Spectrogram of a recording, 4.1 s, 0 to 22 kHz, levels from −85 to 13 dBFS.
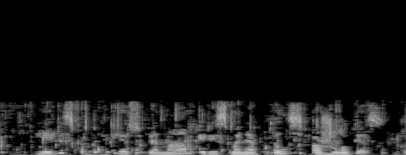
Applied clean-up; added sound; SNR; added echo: classical method Wiener filter.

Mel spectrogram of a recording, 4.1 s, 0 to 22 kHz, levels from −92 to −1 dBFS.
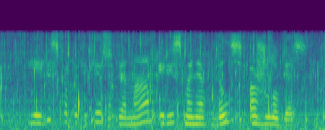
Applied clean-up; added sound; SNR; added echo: none; Water / Liquid; 7 dB; none.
